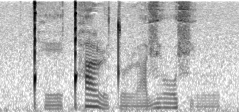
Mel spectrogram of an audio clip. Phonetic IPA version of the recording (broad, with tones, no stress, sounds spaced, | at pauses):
ǃʰ eː˩ ǃʰ a˥ ɭ ɨ˩ t o˩ ɭ a˩ vʲ oː˥ fʲ ɵː˩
